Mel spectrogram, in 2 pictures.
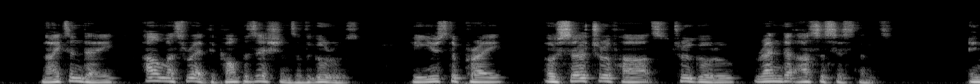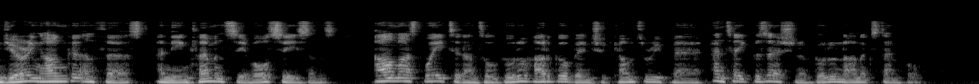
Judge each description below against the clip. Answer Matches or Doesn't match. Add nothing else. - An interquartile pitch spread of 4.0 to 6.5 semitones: Matches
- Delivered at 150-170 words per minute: Matches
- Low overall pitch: Matches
